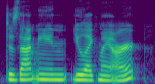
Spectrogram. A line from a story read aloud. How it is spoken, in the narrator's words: I said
